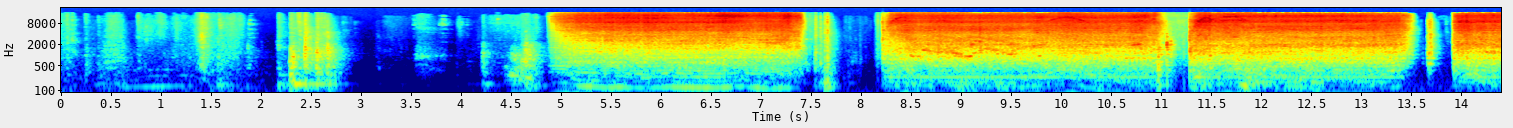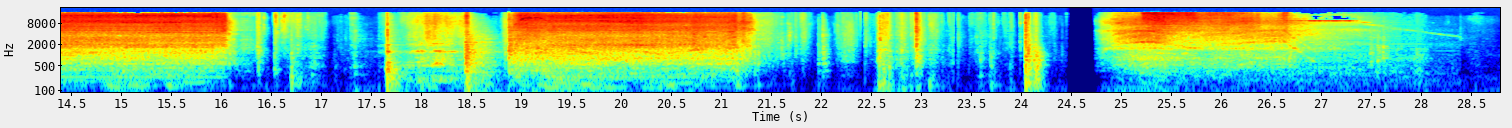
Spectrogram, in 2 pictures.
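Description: Power saws cutting thick hardwood in several long, even bursts with short pauses and knocks between them. A Festool plunge track saw runs along its guide rail through a slab, and near the end a sliding compound miter saw crosscuts a block.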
